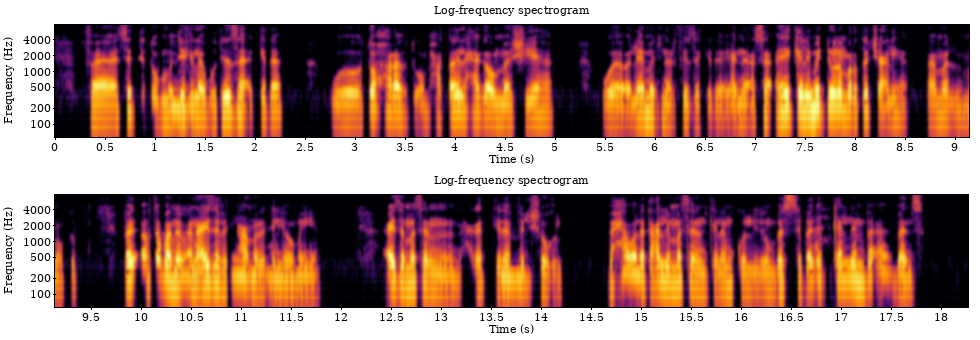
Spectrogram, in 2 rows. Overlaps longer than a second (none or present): present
